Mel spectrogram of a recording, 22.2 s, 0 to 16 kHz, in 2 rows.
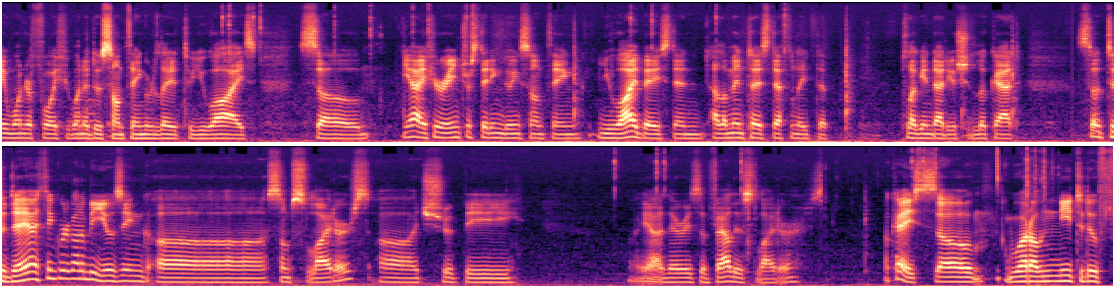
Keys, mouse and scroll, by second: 2.3-3.4 drag, 3.4-4.2 right drag, 4.2-5.8 middle drag, 5.8-9.8 drag, 17.3-22.2 drag.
